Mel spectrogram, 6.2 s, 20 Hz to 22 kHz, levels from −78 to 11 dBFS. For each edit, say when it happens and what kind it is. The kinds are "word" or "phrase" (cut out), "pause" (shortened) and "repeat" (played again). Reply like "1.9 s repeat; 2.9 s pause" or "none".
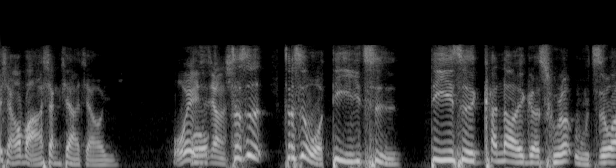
2.7 s pause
